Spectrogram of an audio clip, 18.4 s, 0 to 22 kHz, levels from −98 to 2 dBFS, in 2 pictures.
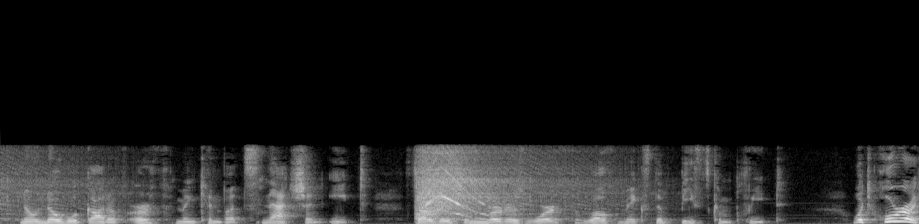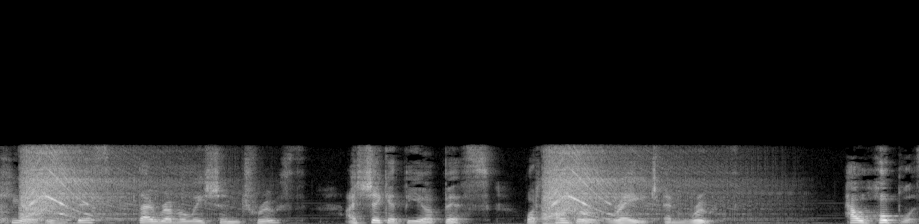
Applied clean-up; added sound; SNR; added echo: none; Sawing; 7 dB; none.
